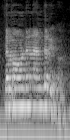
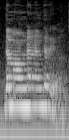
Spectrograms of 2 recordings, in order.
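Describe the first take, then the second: The two takes are said the same way.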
